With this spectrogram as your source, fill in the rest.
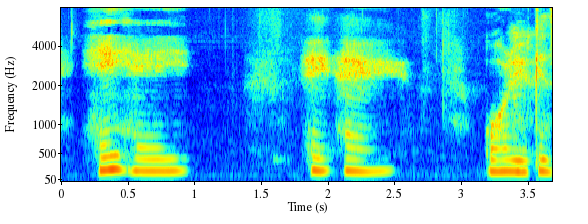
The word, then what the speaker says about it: hei hei: But when you say goodbye, you say hei hei.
